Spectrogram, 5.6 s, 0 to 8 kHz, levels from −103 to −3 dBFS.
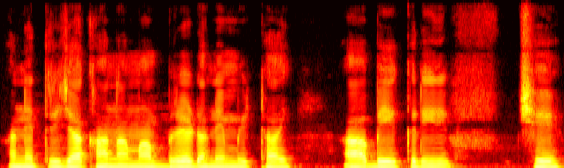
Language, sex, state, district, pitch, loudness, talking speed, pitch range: Gujarati, male, Gujarat, Valsad, 130 Hz, -18 LUFS, 95 wpm, 125-130 Hz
